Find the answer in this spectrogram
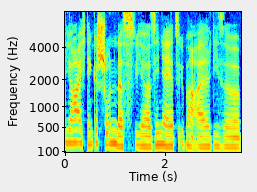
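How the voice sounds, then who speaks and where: A woman with a plain, everyday voice, a fairly low pitch and a fairly slow pace. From Lower Saxony, near East Frisia. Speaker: magazine editor-in-chief. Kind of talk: interview conversation. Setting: studio.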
